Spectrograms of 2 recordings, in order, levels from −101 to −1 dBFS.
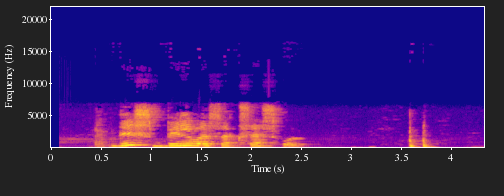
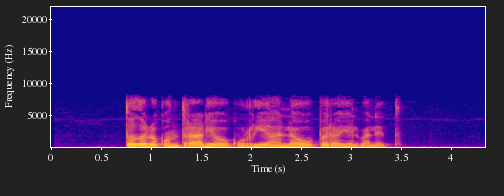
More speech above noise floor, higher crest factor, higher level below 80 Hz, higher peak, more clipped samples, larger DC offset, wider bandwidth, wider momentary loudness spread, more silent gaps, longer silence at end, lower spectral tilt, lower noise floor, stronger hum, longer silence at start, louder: second, 50 dB vs 55 dB; about the same, 16 dB vs 16 dB; about the same, -58 dBFS vs -62 dBFS; first, -2 dBFS vs -6 dBFS; neither; neither; about the same, 7.2 kHz vs 7.8 kHz; first, 16 LU vs 11 LU; neither; second, 0.5 s vs 1 s; second, -4 dB/octave vs -7 dB/octave; second, -65 dBFS vs -75 dBFS; neither; second, 0.45 s vs 0.75 s; first, -16 LUFS vs -20 LUFS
